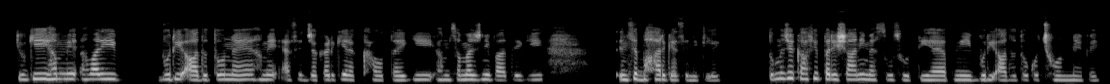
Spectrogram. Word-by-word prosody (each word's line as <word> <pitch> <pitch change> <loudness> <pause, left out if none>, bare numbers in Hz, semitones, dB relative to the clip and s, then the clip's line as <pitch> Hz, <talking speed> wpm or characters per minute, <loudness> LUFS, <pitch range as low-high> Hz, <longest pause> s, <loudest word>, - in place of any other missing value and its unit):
क्योंकि 250 +3 +3
हमें 250 +1 +1
हमारी 240 +1 +3 0.5
बुरी 235 +2 -1 0.2
आदतों 215 +2 -1
ने 225 0 0
हमें 220 0 -2
ऐसे 220 0 -9
जकड़ 205 +2 0
के 230 - +3
रखा 205 0 -7
होता 200 0 -7
है 195 - 0
कि 220 +1 -4
हम 210 - -3
समझ 220 0 +2
नहीं 225 0 -1
पाते 200 +1 -4
कि 215 +1 -10 0.8
इनसे 220 +3 +2
बाहर 225 0 +2
कैसे 200 -2 -6
निकलें। 190 0 -10 0.5
तो 225 - -3
मुझे 270 +3 +3
काफ़ी 265 +2 -1
परेशानी 230 -1 +8
महसूस 215 -1 -4
होती 205 +1 -4
है 200 0 +1
अपनी 205 0 -2
बुरी 215 -1 -2 0.2
आदतों 200 +1 -11
को 215 - -10
छोड़ने 200 -2 0
पे। 185 - -14
215 Hz, 195 wpm, -24 LUFS, 205-230 Hz, 0.8 s, परेशानी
